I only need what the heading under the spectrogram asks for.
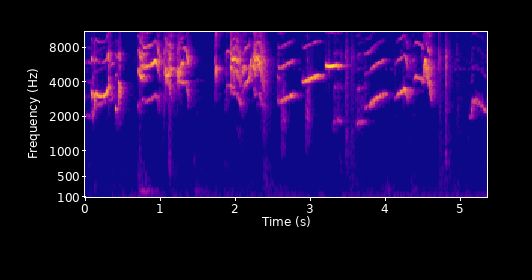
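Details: Breeding Oriental magpie-robin in captivity, mating song to provoke rivals: scratchy opening notes followed by a series of clear, short upslurred whistles, with a faint low hum behind.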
